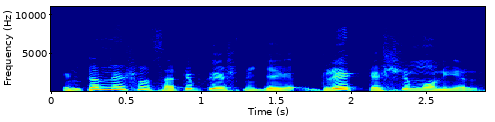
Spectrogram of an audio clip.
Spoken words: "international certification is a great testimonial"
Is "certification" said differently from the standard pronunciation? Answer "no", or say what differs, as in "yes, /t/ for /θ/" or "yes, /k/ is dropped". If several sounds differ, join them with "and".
yes, /p/ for /f/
